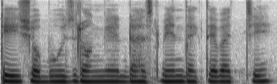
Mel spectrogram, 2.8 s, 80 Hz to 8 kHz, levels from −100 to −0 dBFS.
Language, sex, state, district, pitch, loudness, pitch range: Bengali, female, Assam, Hailakandi, 185 Hz, -15 LUFS, 185-190 Hz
